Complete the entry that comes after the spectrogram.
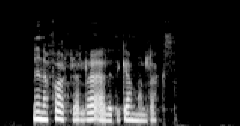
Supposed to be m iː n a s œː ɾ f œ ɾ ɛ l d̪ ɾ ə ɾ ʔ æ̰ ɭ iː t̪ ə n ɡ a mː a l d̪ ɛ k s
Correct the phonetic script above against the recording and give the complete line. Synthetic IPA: m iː n a f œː ɾ f œ ɾ ɛ l d̪ ɾ a ɾ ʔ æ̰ ɭ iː t̪ ə ɡ a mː a l d̪ a k s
